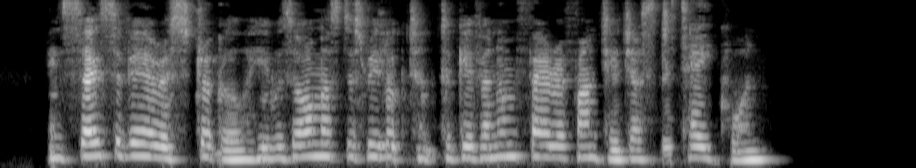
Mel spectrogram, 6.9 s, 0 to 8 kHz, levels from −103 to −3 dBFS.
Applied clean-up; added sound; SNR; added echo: neural mask model Resemble Enhance denoiser.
